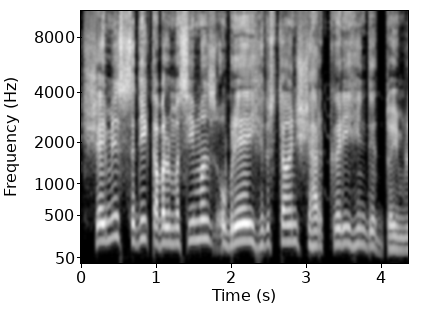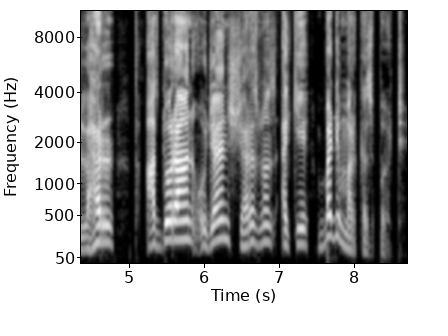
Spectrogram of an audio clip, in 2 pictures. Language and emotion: Kashmiri, neutral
